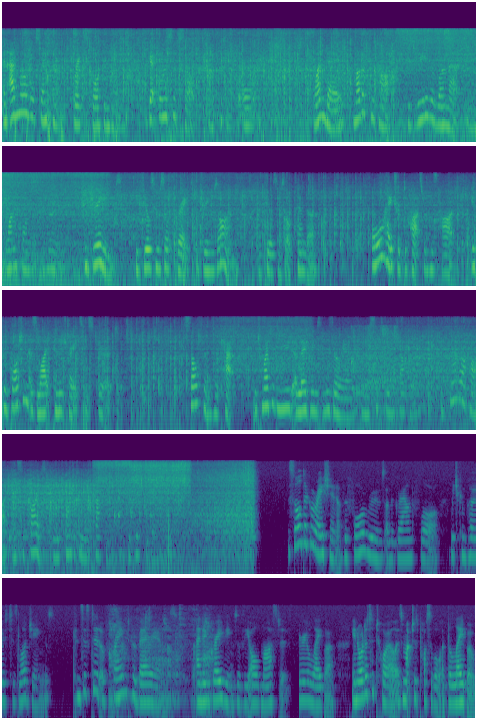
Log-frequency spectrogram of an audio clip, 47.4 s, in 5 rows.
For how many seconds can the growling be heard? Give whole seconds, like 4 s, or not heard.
5 s.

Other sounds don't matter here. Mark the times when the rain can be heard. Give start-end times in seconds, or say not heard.
0.0-33.5.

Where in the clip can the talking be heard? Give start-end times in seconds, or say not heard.
0.0-5.2, 6.2-15.8, 16.9-21.2, 22.6-31.9, 34.1-47.3.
